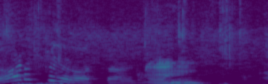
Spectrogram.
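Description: A person's wordless vocal sounds: short pitched calls that slide up and down, with a breathy burst just past the middle.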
